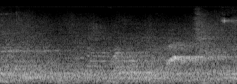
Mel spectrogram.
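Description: Low murmur of spectators' voices, with a short high-pitched squeak near the end.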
